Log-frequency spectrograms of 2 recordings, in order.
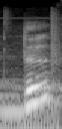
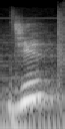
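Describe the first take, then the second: First: The d is hard, with a lower pitch. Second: The d is soft, with a higher pitch. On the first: "a dull and serious d" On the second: "their baby versions like d"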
